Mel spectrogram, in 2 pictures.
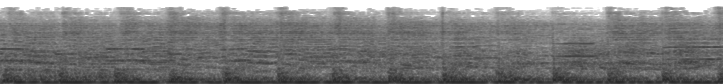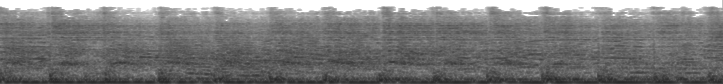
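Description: A large crowd cheering and shouting over loud live Mexican banda music, which has a heavy bass and a steady, even beat.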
